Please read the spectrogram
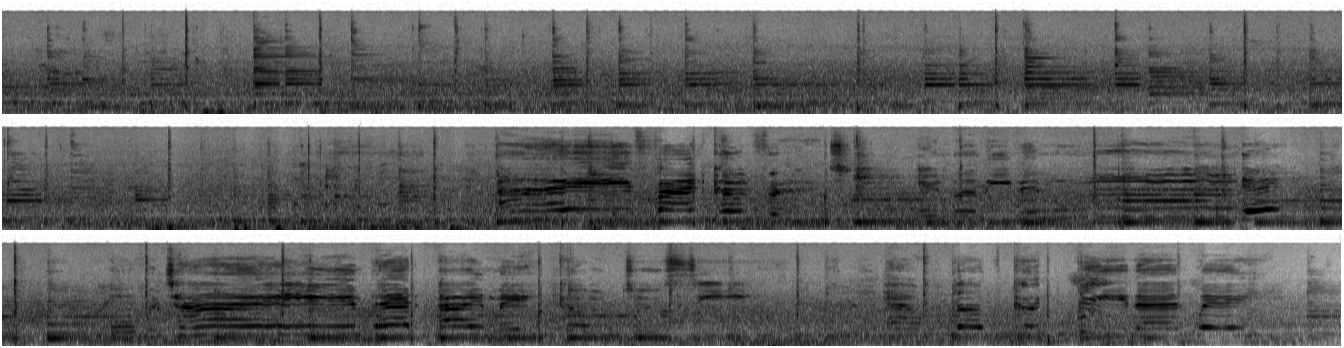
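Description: Acoustic guitar strummed in a live instrumental passage, with a pitched melody line wavering above the chords from about halfway through. The music begins to fade out at the very end.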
